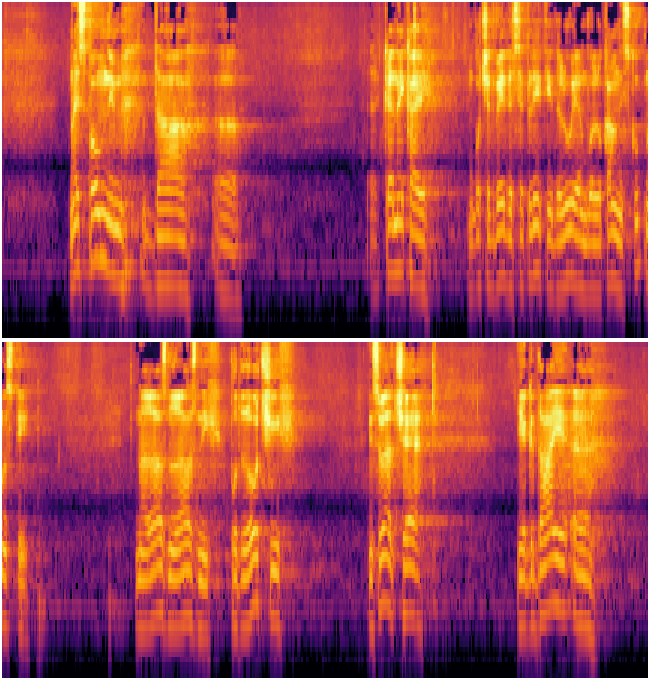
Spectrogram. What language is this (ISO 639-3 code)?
slv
